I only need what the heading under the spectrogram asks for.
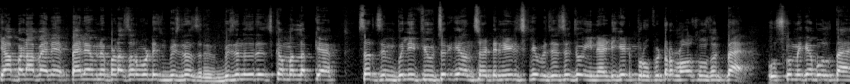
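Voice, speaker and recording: A man with a high pitch speaks in a flat monotone at very even loudness with hardly any pauses. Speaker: business studies teacher. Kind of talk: lecture. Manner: fast.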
